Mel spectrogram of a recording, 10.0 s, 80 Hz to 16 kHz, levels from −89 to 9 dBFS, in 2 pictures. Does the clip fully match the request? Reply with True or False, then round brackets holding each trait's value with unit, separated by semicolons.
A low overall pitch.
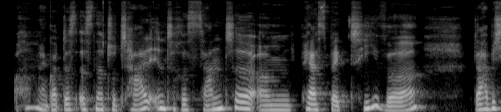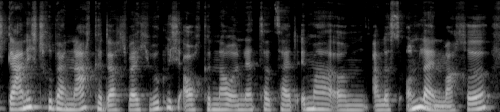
False (170 Hz)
